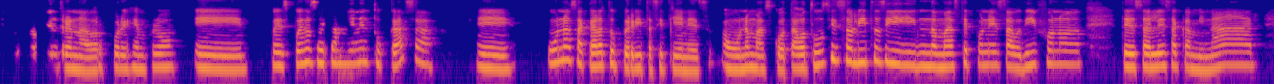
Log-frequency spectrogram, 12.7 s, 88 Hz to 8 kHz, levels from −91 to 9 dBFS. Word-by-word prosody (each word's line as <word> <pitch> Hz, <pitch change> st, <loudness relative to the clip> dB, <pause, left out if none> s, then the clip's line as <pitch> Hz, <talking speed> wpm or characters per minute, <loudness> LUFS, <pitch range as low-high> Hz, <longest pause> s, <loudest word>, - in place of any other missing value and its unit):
tu 475 Hz, -, -25 dB
propio 220 Hz, -, -9 dB
entrenador, 205 Hz, -2 st, 0 dB
por 220 Hz, -1 st, -1 dB
ejemplo. 225 Hz, +2 st, -3 dB
Eh, 200 Hz, -2 st, +1 dB, 0.2 s
pues 240 Hz, -2 st, -1 dB
puedes 260 Hz, +2 st, +2 dB
hacer 275 Hz, -1 st, +1 dB
también 270 Hz, 0 st, -2 dB
en 290 Hz, -1 st, -5 dB
tu 260 Hz, -3 st, -7 dB
casa. 255 Hz, +1 st, -2 dB, 0.4 s
Eh, 210 Hz, -3 st, +1 dB, 0.3 s
una 300 Hz, +4 st, +2 dB
sacar 255 Hz, -6 st, +4 dB
a 240 Hz, -, +1 dB
tu 255 Hz, -1 st, -2 dB
perrita 215 Hz, -1 st, +1 dB
si 215 Hz, +2 st, -5 dB
tienes 190 Hz, -2 st, -2 dB
o 215 Hz, -, +2 dB
una 200 Hz, +1 st, +2 dB
mascota 200 Hz, 0 st, 0 dB
o 210 Hz, -, +5 dB
tú 245 Hz, +3 st, -1 dB
sí 325 Hz, +4 st, +1 dB
solito, 300 Hz, -1 st, +2 dB
si 265 Hz, -5 st, +2 dB
nada 235 Hz, -1 st, +2 dB
más 225 Hz, 0 st, +2 dB
te 275 Hz, -, -2 dB
pones 245 Hz, -2 st, -4 dB
audífono, 255 Hz, +3 st, -1 dB, 0.4 s
te 230 Hz, -1 st, +6 dB
sales 230 Hz, +1 st, +3 dB
a 240 Hz, -, +2 dB
caminar 235 Hz, +4 st, -2 dB
230 Hz, 180 wpm, -23 LUFS, 210-260 Hz, 0.4 s, te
